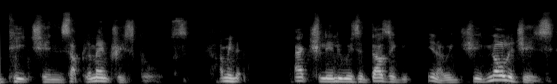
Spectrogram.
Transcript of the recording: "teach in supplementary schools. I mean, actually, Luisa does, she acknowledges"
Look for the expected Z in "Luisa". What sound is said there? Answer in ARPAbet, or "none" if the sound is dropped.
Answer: Z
